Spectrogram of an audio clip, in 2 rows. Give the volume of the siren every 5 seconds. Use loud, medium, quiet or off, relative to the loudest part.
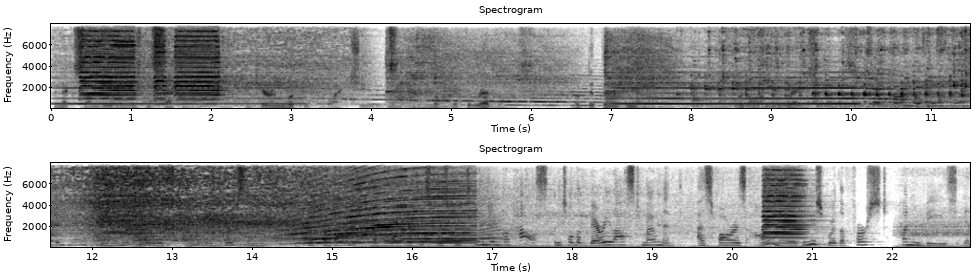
medium, loud, loud, loud, off.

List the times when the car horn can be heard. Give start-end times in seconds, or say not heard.
0.3-2.1, 12.1-12.6, 20.4-20.9.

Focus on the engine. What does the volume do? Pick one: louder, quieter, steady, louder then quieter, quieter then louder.
louder then quieter.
